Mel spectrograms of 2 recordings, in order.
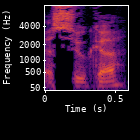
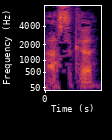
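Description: First: The name is said slowly with an American accent. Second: The name is said quickly with a Japanese pronunciation. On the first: "the Americanization of it would probably be Asuka" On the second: "the Japanese pronunciation, which is basically saying that very fast"

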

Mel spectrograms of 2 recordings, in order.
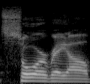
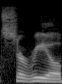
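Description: First: It is said with a French pronunciation. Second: It is said with an English pronunciation. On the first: The speaker calls it right. "but surreal, the French" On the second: The speaker calls it wrong. "not surreal"

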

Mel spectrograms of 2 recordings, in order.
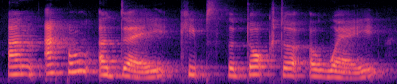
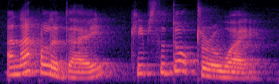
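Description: First: Each word is said separately and clearly. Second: The words run smoothly together without breaks.

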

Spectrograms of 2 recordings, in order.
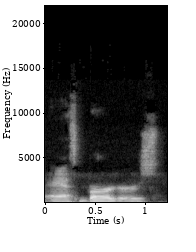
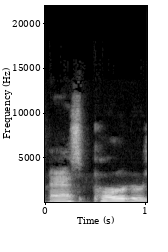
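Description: First: The consonant after the s is a b. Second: The consonant after the s is a p. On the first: The speaker calls it wrong. "not a B" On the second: The speaker calls it right. "It's with a P"

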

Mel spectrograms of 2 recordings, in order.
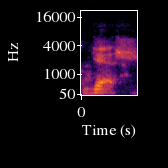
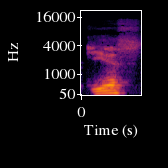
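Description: First: The word is said as one syllable, gesh. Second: The word is said as two syllables, gee-us. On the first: The speaker calls it right. "and it's Gesh" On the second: The speaker calls it wrong. "Or Gius, depending"

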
